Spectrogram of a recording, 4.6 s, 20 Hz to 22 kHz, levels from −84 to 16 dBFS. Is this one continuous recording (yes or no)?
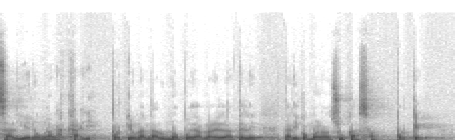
no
